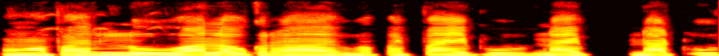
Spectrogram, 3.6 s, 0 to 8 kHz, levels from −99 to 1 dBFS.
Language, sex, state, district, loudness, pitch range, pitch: Hindi, male, Jharkhand, Sahebganj, -13 LUFS, 215-225 Hz, 220 Hz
